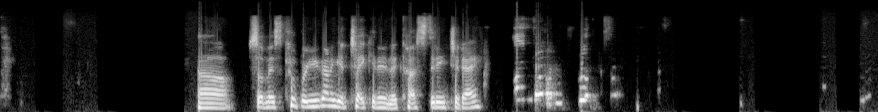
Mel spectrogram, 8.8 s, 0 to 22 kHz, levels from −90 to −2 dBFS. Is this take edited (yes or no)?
yes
